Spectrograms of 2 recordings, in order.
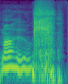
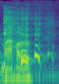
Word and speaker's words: Mahou: It's been so long that I forgot you pronounce it Mahou. Sorry, Mahou.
